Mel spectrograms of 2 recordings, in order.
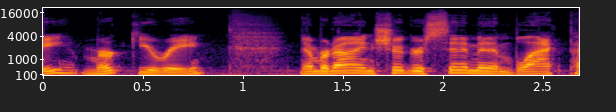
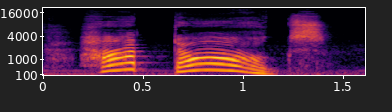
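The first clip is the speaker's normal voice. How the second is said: very high, squeaky cartoon voice; 14 semitones higher than usual. Counting down a list of facts, the speaker quotes a line in a Mickey Mouse voice. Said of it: "the first thing Mickey Mouse ever said was".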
